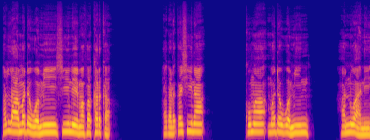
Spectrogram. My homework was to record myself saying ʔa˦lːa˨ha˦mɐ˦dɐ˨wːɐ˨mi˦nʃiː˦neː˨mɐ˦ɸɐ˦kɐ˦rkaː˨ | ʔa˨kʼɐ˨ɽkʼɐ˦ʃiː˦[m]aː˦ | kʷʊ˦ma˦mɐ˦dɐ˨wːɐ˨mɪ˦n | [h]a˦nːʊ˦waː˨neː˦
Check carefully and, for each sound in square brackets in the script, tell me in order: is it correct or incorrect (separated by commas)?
incorrect, correct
